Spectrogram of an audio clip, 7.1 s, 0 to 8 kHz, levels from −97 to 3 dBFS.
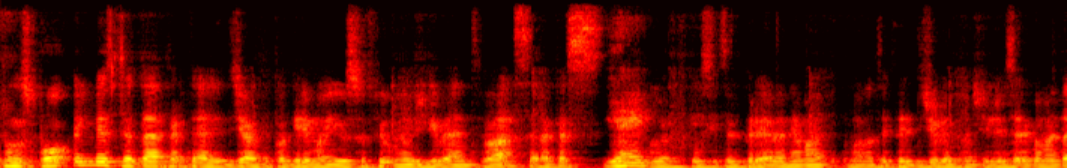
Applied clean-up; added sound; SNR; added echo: neural mask model DeepFilterNet 3.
